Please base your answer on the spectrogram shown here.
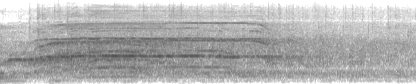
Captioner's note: audience applauding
